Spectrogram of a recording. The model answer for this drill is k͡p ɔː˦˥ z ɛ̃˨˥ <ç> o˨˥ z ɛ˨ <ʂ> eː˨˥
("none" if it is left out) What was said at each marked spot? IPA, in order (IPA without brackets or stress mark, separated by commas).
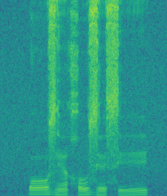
χ, s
